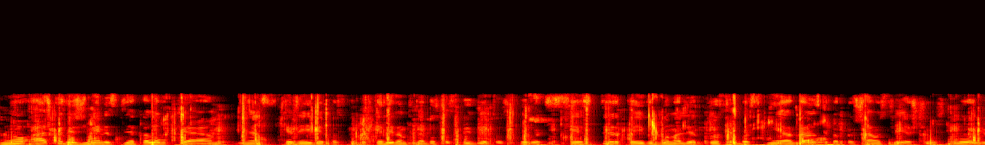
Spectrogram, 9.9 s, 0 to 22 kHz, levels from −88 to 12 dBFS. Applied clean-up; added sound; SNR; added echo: classical method log-MMSE.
